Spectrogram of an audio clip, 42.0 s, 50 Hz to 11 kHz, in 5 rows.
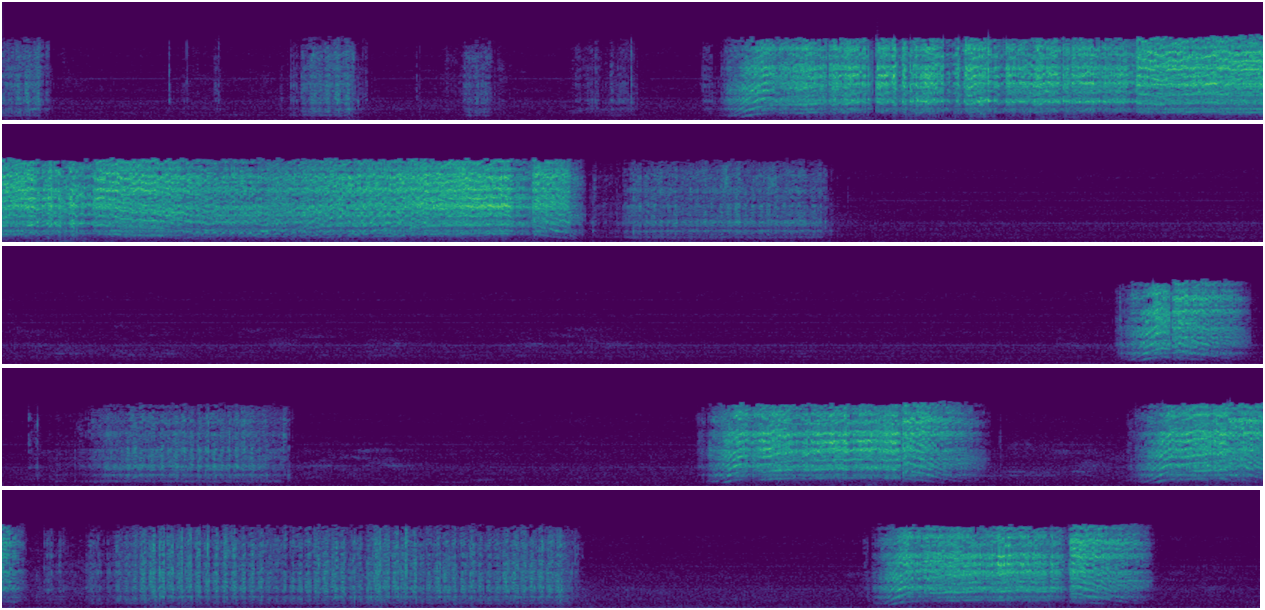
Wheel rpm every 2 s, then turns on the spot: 10, 10, 150, 230, 190, 160, 30, 0, 0, 0, 0, 0, 20, 30, 10, 120, 50, 40, 40, 30, 90.
0-2 12-14 24-28 34-38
